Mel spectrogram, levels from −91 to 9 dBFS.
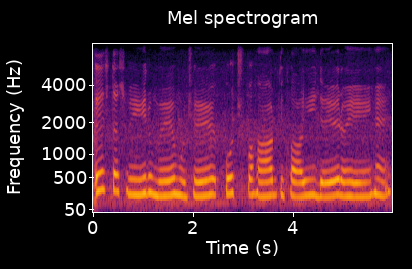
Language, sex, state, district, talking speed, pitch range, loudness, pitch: Hindi, female, Madhya Pradesh, Katni, 100 wpm, 220-250 Hz, -15 LUFS, 230 Hz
